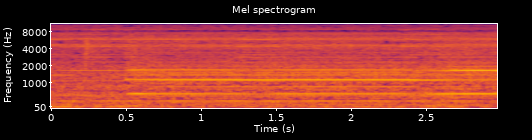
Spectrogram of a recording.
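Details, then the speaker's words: Milling a brass comb in a garage with a possibly dull first end mill: steady high singing cutting tone, even pitch, no chatter or screech; good tool load, feeds and speeds chart working well, clean cut. "Sounds like a pretty good tool load. I think my feeds and speeds chart were good to me on this one. So we're off to a pretty good start."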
